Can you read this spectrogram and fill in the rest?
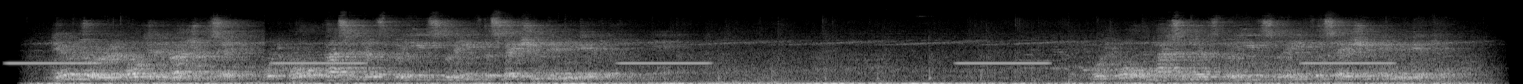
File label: Announcement sound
